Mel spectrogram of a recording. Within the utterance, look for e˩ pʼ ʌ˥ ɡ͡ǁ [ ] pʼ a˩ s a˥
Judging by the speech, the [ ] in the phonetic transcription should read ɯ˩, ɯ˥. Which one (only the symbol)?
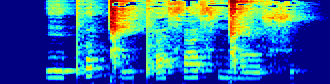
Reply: ɯ˩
